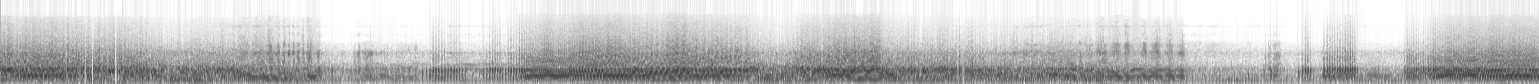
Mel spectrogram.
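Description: Motocross bike engine heard from an onboard camera, revving up and down through the gears. The revs drop off the throttle twice, a few seconds in and again about twelve seconds in, before it pulls hard again.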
